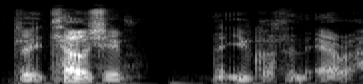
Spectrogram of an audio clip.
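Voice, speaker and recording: Speaking quickly, a man explains software over a screen share in an unscripted, methodical, instructive manner. The audio is dull, with no room sound at all.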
